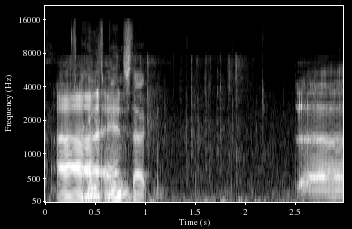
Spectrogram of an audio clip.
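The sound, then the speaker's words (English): Quick, quiet computer keyboard clicks come as a web address is typed, in a short burst set between stretches of talking. “Let me just type it in right now.”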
